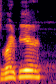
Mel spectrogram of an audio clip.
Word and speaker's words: rapier: It's rapier. Rapier.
